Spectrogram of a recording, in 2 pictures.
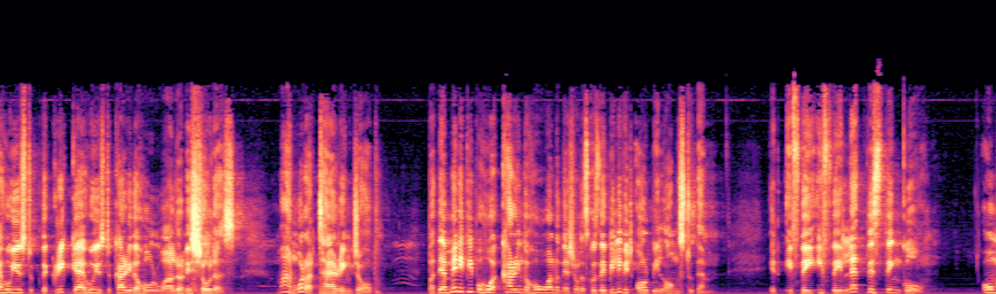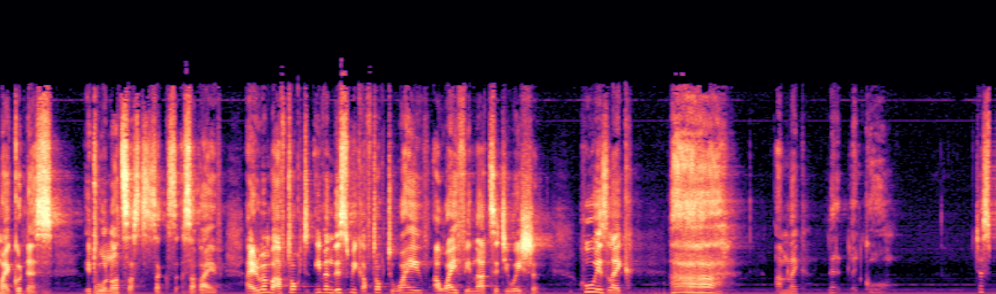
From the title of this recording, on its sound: Preached At Worship Harvest Church, Nairobi Camp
